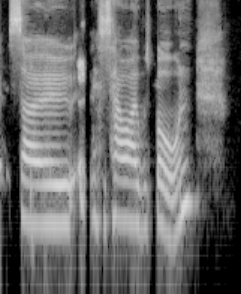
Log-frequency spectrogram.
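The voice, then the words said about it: Childhood English dialect. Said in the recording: “my dialect was a bit more like this. It was a bit different to how Gwen speaks on the show.”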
